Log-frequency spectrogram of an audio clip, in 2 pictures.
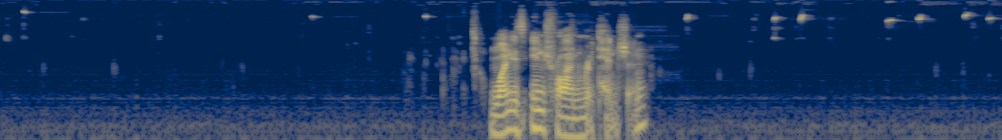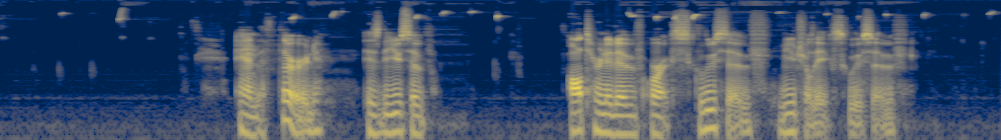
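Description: A marker squeaks faintly on a glass board.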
